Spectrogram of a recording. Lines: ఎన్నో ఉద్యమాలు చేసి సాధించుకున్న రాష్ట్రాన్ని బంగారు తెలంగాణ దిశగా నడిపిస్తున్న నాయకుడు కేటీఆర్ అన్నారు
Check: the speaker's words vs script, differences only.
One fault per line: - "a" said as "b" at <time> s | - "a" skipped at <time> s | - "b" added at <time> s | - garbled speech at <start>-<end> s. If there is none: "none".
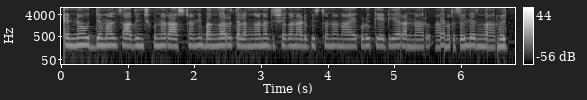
- "చేసి" skipped at 0.8 s
- garbled speech at 5.6-6.7 s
